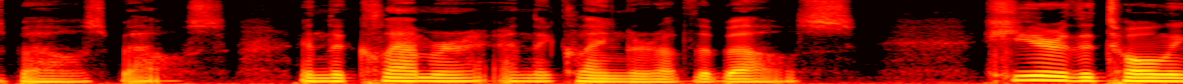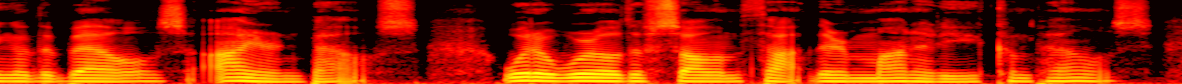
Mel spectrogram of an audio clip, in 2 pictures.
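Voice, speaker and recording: A man giving a slow, measured, rhythmic dramatic reading of poetry as an audiobook narrator. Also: medium pitch, mellow, smooth, no room sound, clean studio sound. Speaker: audiobook reader.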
